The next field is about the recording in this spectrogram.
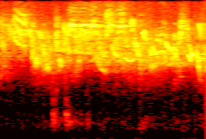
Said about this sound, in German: Grasmücke mit Blaumeis im Hintergrund und natürlich Amsel.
